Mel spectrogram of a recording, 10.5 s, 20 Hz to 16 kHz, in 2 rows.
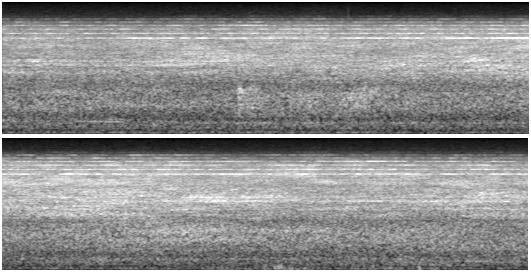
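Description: Embraer Legacy 500 business jet taxiing, its twin Honeywell HTF7500E turbofans running at low taxi power. A steady jet rush carries a thin high turbine whine that swells slightly in the middle.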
